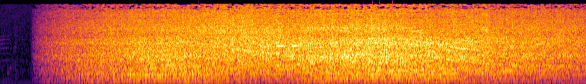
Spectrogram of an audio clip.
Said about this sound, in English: I jump on an early morning bus leaving the Jerusalem bus station bound for Hebron.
